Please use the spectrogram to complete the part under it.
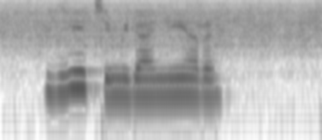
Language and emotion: Russian, sad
